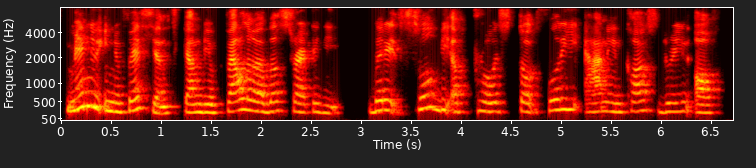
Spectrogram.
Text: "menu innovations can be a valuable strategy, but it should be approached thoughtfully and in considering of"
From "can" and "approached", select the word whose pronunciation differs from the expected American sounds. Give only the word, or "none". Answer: none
